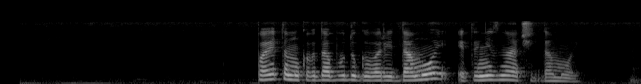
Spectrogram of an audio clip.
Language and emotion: Russian, neutral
